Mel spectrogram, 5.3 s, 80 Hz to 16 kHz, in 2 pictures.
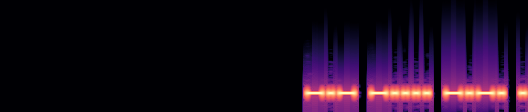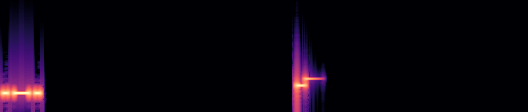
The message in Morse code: K6CF

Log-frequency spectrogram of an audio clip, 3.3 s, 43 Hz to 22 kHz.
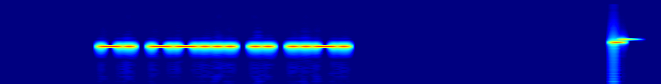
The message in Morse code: N7IF

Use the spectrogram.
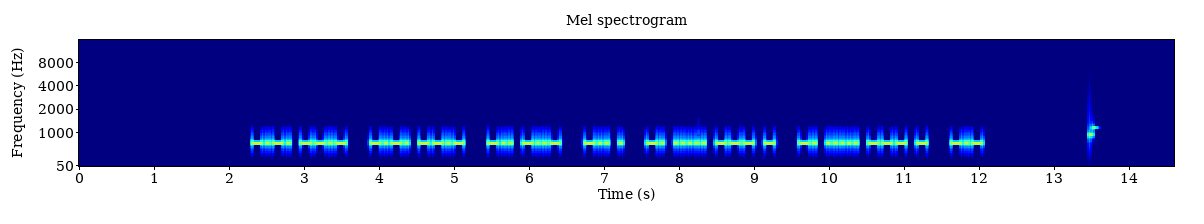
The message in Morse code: CQ CQ DX DE N5OT N5OT K

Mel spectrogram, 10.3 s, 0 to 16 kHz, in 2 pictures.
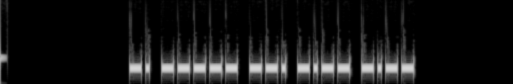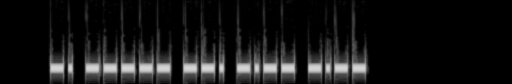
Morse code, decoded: N0GYY N0GYY

